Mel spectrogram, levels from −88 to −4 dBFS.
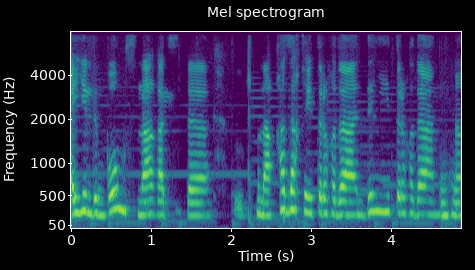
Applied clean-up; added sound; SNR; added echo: none; none; none; none.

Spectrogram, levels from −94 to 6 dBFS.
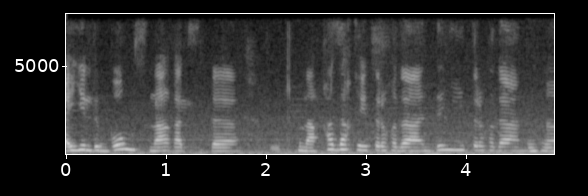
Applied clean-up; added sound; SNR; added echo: none; Bird vocalization, bird call, bird song; 13 dB; none.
